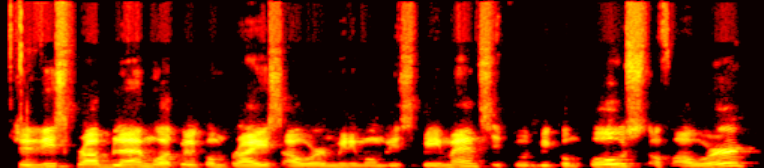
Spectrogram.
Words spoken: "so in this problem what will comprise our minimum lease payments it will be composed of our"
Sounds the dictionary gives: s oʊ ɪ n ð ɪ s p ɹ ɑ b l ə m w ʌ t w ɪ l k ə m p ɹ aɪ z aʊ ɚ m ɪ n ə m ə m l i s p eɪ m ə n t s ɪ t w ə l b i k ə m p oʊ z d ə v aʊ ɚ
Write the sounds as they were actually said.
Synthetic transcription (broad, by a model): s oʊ ɪ n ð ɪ s p ɹ ɑ b l ə m w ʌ t w ɪ l k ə m p ɹ aɪ s aʊ ɚ m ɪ n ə m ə m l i s p eɪ m ə n t s ɪ t w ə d b i k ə m p oʊ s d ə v aʊ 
